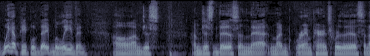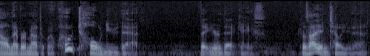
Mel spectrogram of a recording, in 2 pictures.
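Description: A man's voice: low voice, darkish tone, husky, no echo. A man hosting a conversational Bible talk, affirming his guest and then explaining scripture himself. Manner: affirming, chiming in with agreement.

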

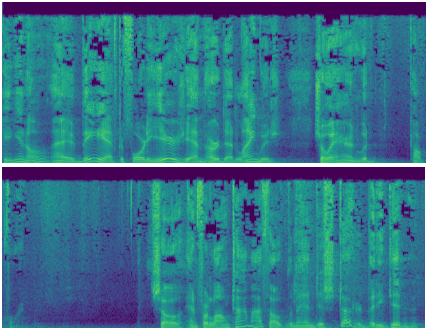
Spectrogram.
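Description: A man's voice: medium pitch, slightly rough. Folksy male preacher in a reverberant hall. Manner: folksy, chuckling asides, unhurried. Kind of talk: folksy Bible teaching with scripture reading.

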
